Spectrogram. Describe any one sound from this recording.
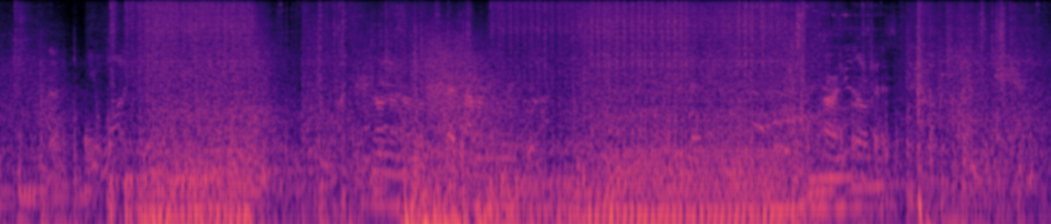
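Rifles fire rapid bursts of gunshots.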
